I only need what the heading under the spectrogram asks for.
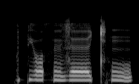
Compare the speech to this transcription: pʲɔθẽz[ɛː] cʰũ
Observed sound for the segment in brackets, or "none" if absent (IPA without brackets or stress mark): ɛː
